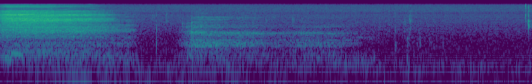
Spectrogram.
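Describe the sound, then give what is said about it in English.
Deep breathing during a short meditation: one long, loud airy breath, then after a brief pause a second, softer and longer breath, with no talk. “So, deep breath in and out, just because we want to get ourselves a little bit centered.”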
